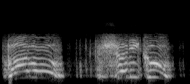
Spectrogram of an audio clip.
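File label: French player killed enemy mood high; War Thunder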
